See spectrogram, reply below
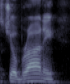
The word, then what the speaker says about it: Jobrani: That's the kind of person who, and they continue even when I say no, it's jabroni. They continue to mispronounce it because they.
